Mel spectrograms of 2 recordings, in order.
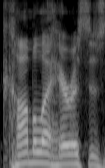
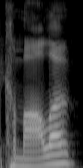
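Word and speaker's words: Kamala Harris: but either way, uh she apparently said Kamla Harris's name wrong. And I don't know if you know this, but the new talking point is that if you say Kamla Harris and you say Camala, like the Ugandan giant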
